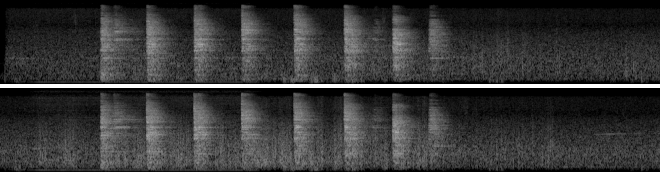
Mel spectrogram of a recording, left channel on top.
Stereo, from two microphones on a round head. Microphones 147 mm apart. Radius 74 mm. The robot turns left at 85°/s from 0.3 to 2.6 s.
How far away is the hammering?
About 1.1 m.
